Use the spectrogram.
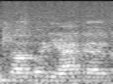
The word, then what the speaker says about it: Baba Yaga: good news for you you're pronouncing Baba Yaga correctly in Polish I have been told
